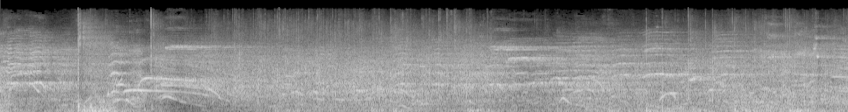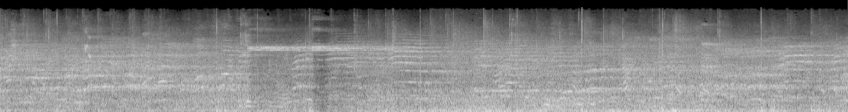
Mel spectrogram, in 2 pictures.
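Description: Girls shout and cheer in a large echoing gym.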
